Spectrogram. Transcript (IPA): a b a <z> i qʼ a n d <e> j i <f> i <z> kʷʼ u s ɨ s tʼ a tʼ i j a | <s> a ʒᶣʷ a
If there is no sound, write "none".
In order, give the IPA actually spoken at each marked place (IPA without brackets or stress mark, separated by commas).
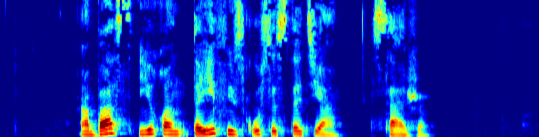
s, a, f, z, s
